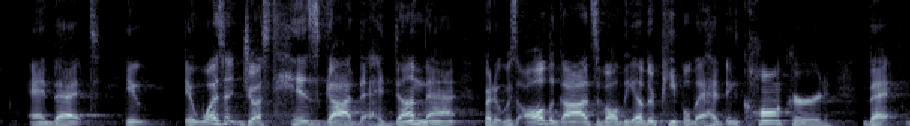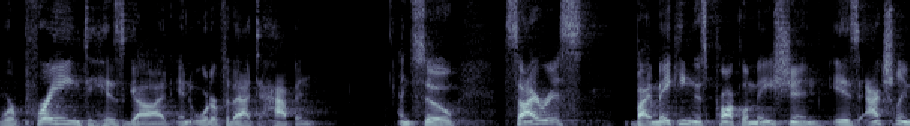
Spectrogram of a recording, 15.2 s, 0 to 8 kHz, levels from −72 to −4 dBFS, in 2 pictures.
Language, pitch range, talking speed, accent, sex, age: English, 115-140 Hz, 190 wpm, American, male, 30-49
